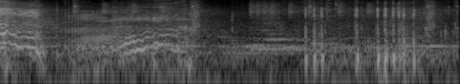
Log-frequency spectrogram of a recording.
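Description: Zipper of a padded rolling equipment case pulled open in quick strokes, the pull giving a rising and falling zip. A few knocks follow near the end as the lid is swung back.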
